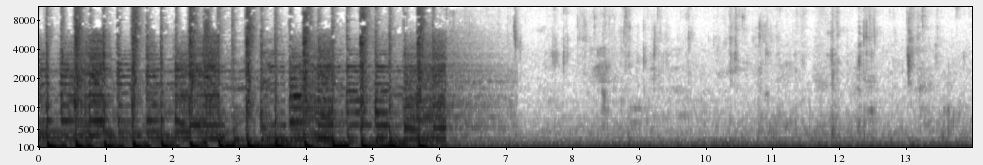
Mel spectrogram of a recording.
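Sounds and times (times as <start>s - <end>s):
steady low hum: 0.0s - 14.0s
person chewing with wet smacking: 7.0s - 14.0s.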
